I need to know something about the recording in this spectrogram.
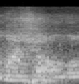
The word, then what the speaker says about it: Masya Allah: dunia ngeri kalo statusnya Masya Allah tabarakallah bacanya per Masha Allah Ngeri bukan takjub yang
